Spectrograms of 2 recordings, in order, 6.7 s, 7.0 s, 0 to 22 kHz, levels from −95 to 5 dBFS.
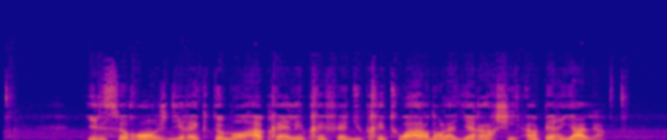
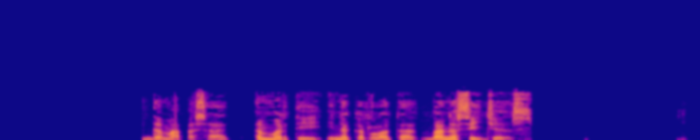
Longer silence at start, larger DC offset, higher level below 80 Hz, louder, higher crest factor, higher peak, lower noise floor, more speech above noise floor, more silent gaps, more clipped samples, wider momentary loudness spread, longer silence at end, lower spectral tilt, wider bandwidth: second, 0.9 s vs 1.4 s; neither; about the same, -68 dBFS vs -64 dBFS; about the same, -22 LUFS vs -22 LUFS; about the same, 20 dB vs 22 dB; about the same, -4 dBFS vs -2 dBFS; second, -61 dBFS vs under -90 dBFS; second, 40 dB vs over 68 dB; second, none vs 1.82-1.86 s, 2.31-2.53 s; neither; about the same, 11 LU vs 11 LU; second, 0.65 s vs 1.7 s; about the same, -5.5 dB/octave vs -4.5 dB/octave; first, 11.5 kHz vs 8 kHz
